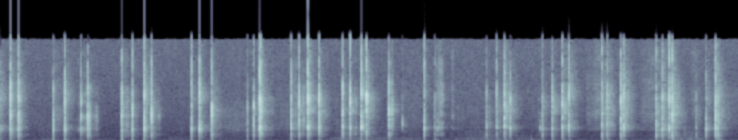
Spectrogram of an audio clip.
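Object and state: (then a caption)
Hardcover book, solid. Fingertips and nails tap the glossy paper-covered board front cover of a solid Harry Potter hardcover book held upright in the hand. The result is a rapid, irregular run of short, dry clicks and taps with a bright, crisp edge and almost no ring, over a faint rustling background.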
